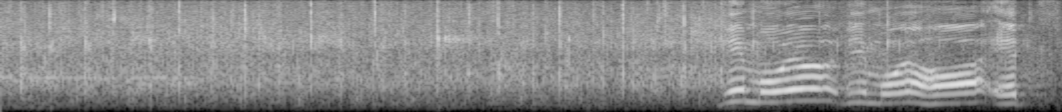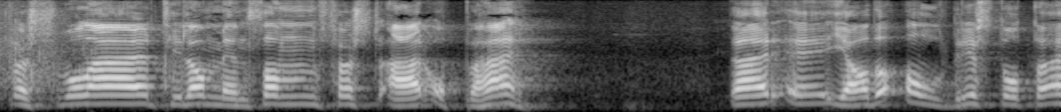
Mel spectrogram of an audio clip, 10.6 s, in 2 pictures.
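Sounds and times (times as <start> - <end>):
audience applause: 0.0 - 6.0
speech: 3.6 - 8.0, 9.0 - 10.6.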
